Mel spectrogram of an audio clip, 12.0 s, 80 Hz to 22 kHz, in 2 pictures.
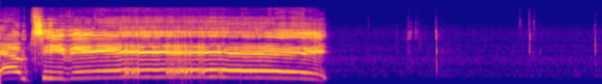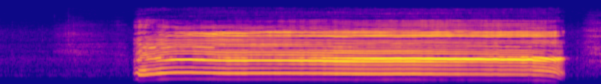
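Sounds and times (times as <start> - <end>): person holding a vocal note: 7.3 - 11.7.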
